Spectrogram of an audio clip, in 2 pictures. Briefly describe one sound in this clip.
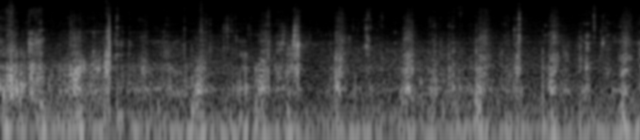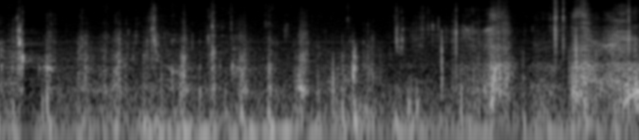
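Shell cracks and crunches as hands peel a prawn close to a microphone.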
